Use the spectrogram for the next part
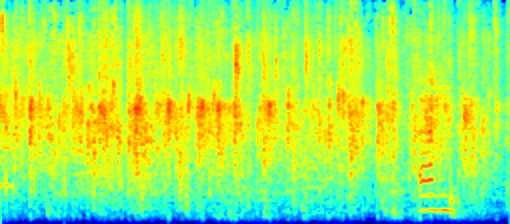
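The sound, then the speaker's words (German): Steady, dense applause from an audience, a welcoming round for a person called up to the front, fills the whole clip, many hands clapping at once in a broad crackling wash, with a brief voice rising over it near the end. “Ja, gerne einen wohlwollenden Applaus.”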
